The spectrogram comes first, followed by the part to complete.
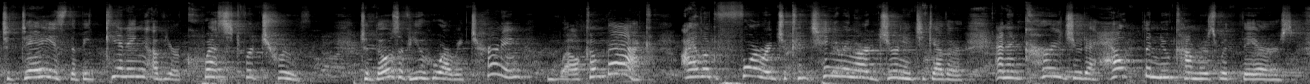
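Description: A woman's voice: high-pitched, expressive, moderate pace. A woman playing a devoted, cheerful university dean in an audio drama, giving a formal, sugary, uplifting announcement. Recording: echoing announcement with crowd noise.

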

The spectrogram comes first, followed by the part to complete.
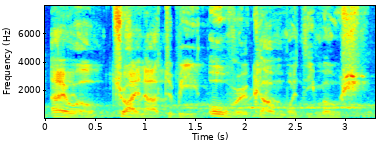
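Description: A man playing a polite, skeptical gentleman traveler in a radio play, formal and measured. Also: fairly low pitch, music in the background, natural voice. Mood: dryly skeptical. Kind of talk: amateur radio play acting.

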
